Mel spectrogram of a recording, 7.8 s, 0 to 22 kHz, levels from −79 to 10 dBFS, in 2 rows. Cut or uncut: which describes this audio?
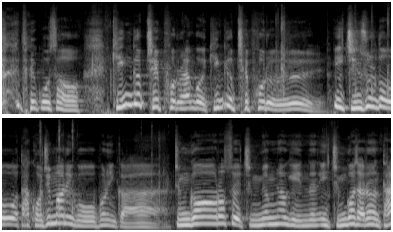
cut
